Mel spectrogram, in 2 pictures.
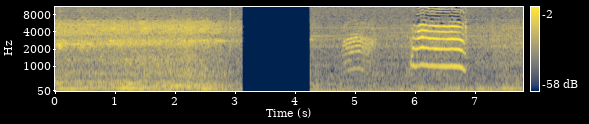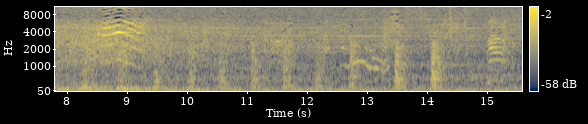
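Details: Kittens 49 days old, one of three indoors that are still nursing from their mother though already eating dry food, give several high, clear, harmonic meows, some rising then falling, spaced over the stretch among soft clicks and taps.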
